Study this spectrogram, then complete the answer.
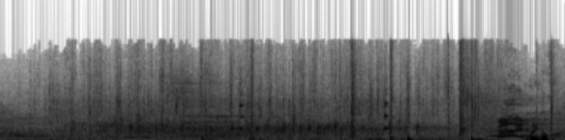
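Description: Rackets strike a shuttlecock with sharp pops in a large hall.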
